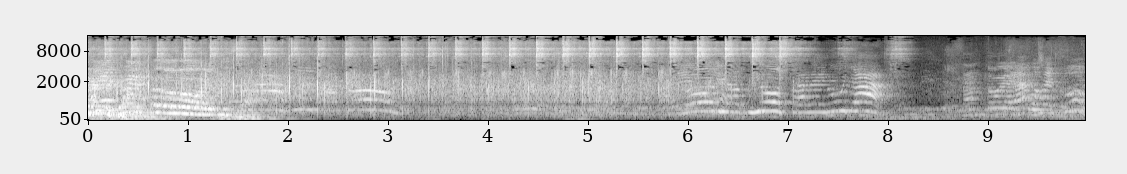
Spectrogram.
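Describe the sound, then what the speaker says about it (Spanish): A church congregation breaks into applause, a dense wash of clapping loudest at the start and then thinning under a preacher's voice and a steady musical tone that carry through the rest. "Give a hand clap to the Lord."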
